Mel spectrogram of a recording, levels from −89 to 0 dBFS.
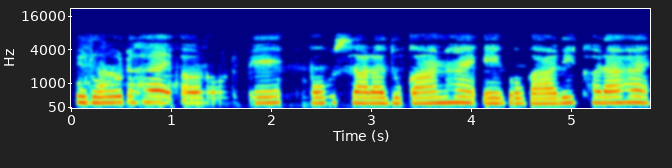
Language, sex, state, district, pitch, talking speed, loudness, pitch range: Magahi, female, Bihar, Lakhisarai, 225 Hz, 145 wpm, -19 LUFS, 215-235 Hz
